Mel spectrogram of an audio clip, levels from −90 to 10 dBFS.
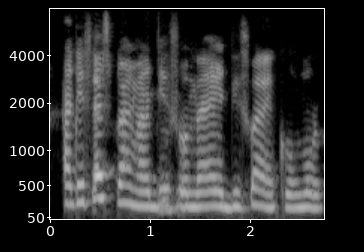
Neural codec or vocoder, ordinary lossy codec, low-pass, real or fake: codec, 16 kHz, 1 kbps, FreqCodec, larger model; none; none; fake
